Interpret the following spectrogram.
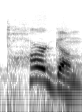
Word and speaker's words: targum: It's that same word, but if you know how to pronunciate this, is targum.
